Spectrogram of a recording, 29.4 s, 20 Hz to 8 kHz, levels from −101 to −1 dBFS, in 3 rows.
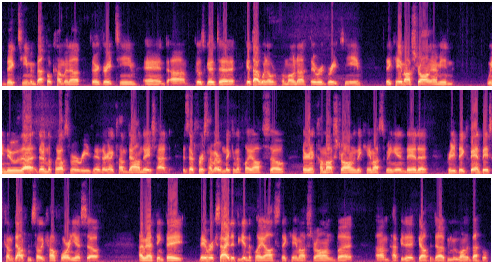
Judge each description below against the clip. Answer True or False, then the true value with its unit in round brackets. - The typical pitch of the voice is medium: False (110 Hz)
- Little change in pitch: True (2.0 semitones)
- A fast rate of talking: True (225 wpm)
